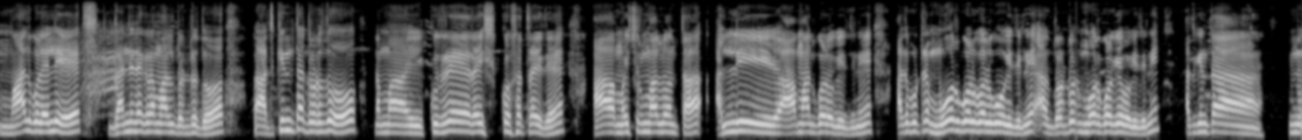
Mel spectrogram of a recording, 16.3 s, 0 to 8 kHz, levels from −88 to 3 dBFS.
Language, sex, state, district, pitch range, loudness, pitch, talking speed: Kannada, male, Karnataka, Mysore, 160-190 Hz, -17 LUFS, 180 Hz, 125 wpm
